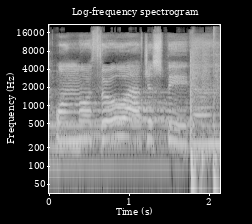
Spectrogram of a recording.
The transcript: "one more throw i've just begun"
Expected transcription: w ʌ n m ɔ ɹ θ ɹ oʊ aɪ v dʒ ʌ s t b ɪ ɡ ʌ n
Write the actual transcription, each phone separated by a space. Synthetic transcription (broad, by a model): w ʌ n m ɔ ɹ θ ɹ oʊ aɪ v dʒ ʌ s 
